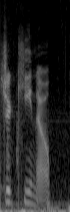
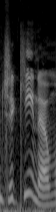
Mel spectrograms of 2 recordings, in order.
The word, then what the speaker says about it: Giacchino: Well, how do you not know that it's pronounced Giacchino? – Because I've heard him pronounce his name. – I've heard him pronounce his name Giacchino multiple times. – Holy shit, he pronounces his name wrong.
